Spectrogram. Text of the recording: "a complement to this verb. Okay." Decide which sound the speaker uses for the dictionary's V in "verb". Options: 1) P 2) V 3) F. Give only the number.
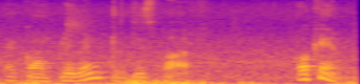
1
